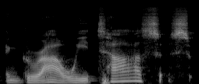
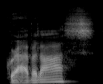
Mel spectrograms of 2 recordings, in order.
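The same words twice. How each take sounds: First: The word is given a Latin pronunciation. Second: The word is sounded out as spelled, English-style. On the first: "From the Latin gravitas" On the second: "if you wanted to just sound it out phonetically"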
